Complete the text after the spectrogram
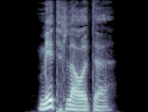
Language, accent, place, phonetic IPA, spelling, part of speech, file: German, Germany, Berlin, [ˈmɪtˌlaʊ̯tə], Mitlaute, noun, De-Mitlaute.ogg
- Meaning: nominative/accusative/genitive plural of Mitlaut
